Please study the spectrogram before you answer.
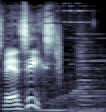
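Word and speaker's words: van Zieks: killed inspector Gregson also it's van Zeeks I thought it was like this entire time you know we're in the second game like so many hours in I've been saying it wrong the whole time besides like I said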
